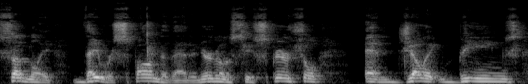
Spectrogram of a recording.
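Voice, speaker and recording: Somewhat breathy and animated in tone, a man speaks at a fairly slow pace. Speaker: preacher. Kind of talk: sermon.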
